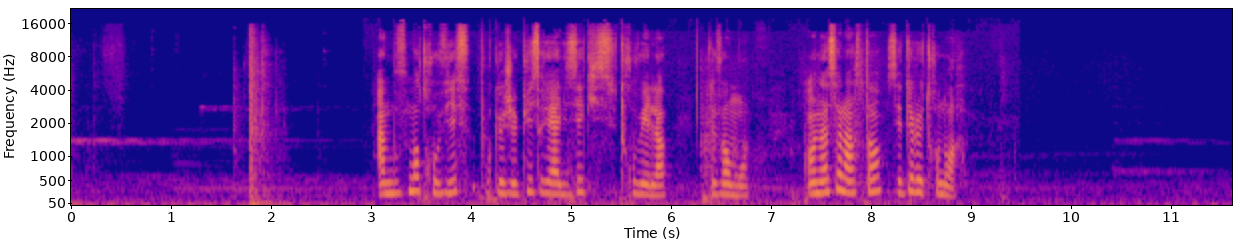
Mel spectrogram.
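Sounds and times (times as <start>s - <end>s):
door opening with a solid dull thunk: 1.6s - 2.2s
speech: 3.1s - 9.0s.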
